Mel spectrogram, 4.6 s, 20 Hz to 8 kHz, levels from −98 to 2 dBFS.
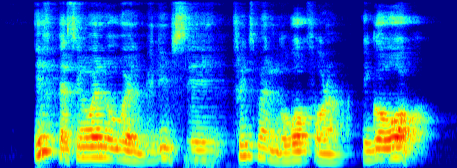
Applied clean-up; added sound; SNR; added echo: neural mask model DeepFilterNet 3.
